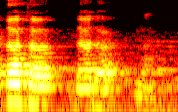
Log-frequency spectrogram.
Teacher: जे वर्ण उच्चारताना जिभेचे टोक आपल्या दाताला लागते त्याला आपण दंत्य असं म्हणतो.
